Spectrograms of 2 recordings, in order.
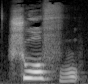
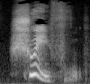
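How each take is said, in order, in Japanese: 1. 最初の音節は「shuo」と発音します。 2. 最初の音節は「shui」と発音します。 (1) "说服じゃないですよ。" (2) "说服と発音します。"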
